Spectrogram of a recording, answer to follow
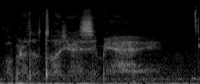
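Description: A man whispering in Portuguese, breathy and unvoiced, with a sharp hissing 's' about a second in.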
